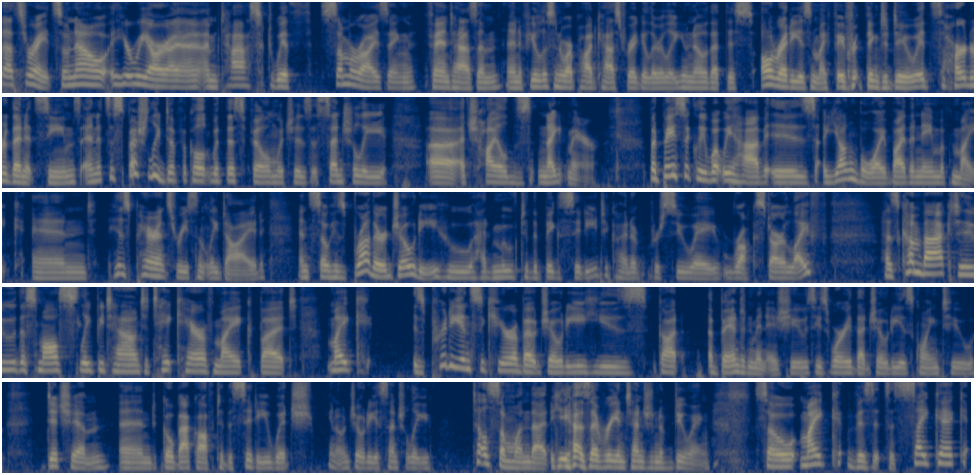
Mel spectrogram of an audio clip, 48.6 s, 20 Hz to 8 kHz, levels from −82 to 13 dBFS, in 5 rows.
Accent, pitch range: American, 145-185 Hz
